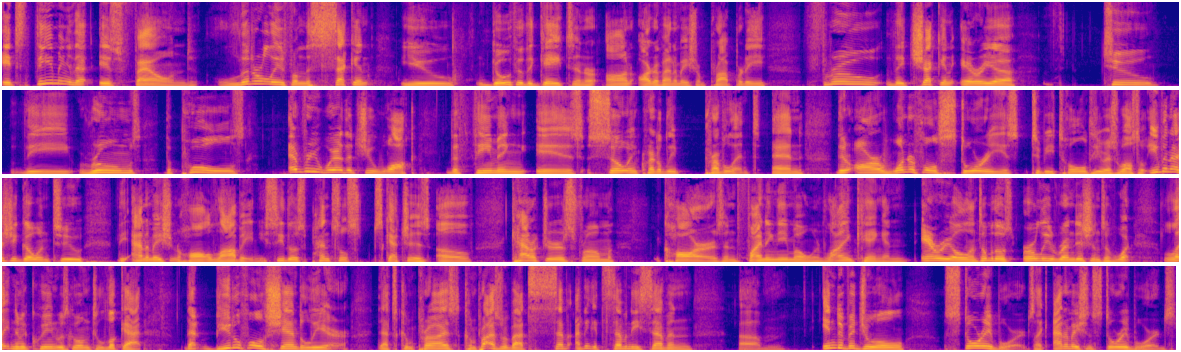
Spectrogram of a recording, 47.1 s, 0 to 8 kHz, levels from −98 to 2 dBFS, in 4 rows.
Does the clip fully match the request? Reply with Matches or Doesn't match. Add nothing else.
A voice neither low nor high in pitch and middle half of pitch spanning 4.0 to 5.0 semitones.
Matches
